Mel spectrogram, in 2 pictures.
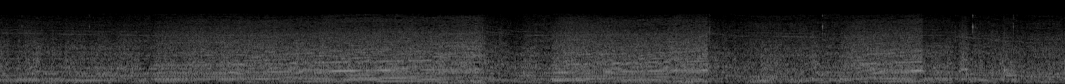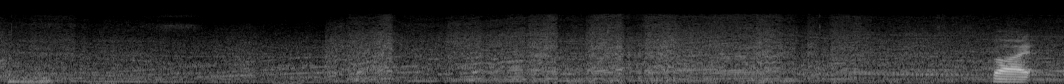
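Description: An F1 car in the video game F1 2018 weaves to warm its tyres, the high engine note rising and falling in long sweeps as the car runs on, with a voice talking over the top.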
